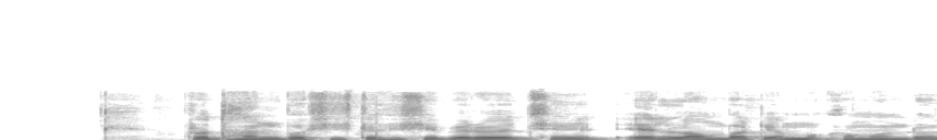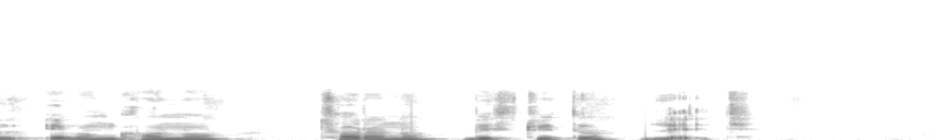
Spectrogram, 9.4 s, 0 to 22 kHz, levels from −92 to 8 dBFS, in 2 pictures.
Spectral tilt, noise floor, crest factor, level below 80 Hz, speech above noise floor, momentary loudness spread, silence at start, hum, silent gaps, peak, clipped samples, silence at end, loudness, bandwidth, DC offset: -6.5 dB/octave; under -90 dBFS; 16 dB; -74 dBFS; over 48 dB; 14 LU; 0.5 s; none; none; -26 dBFS; under 0.1%; 0.95 s; -42 LUFS; 8 kHz; under 0.1%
